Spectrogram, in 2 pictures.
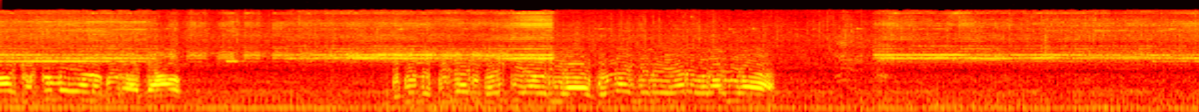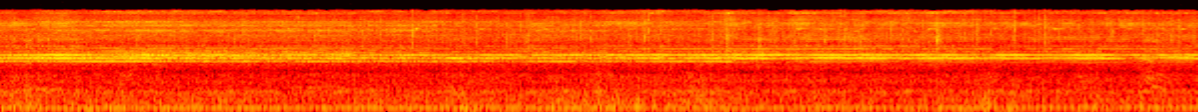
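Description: Motorcycle engines hum steadily close by.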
